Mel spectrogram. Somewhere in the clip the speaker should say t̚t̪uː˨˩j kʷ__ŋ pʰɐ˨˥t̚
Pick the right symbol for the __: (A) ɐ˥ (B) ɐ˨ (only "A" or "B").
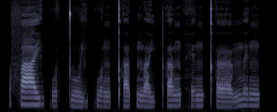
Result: B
